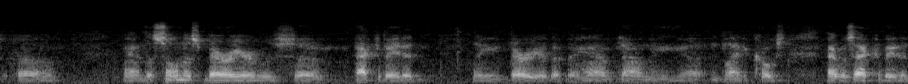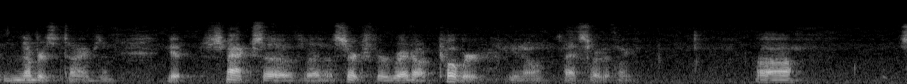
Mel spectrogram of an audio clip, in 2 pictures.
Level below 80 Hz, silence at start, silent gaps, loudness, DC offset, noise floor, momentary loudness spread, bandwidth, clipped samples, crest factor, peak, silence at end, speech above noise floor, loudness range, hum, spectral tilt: -56 dBFS; 0 s; none; -27 LUFS; under 0.1%; -50 dBFS; 16 LU; 7.8 kHz; under 0.1%; 20 dB; -6 dBFS; 0 s; 24 dB; 5 LU; none; -5 dB/octave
